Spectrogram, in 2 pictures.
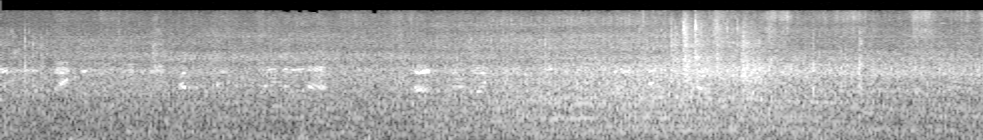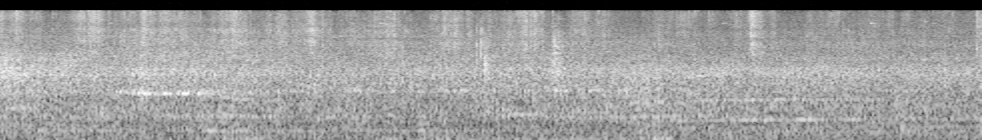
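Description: Street ambience at a bus terminal: steady traffic and vehicle noise with scattered voices of passers-by, swelling to its loudest around five seconds in as something passes.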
